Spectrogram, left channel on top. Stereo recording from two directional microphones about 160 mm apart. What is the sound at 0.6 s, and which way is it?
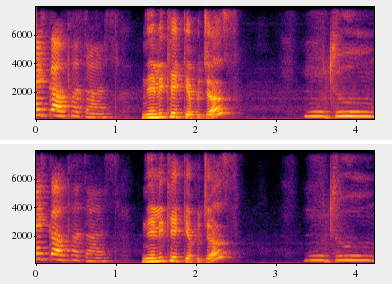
Speech, 10° right (ahead or behind).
